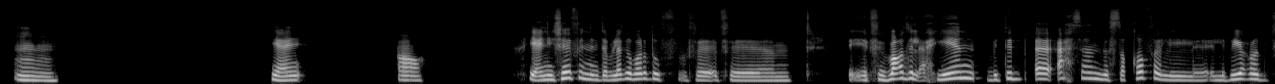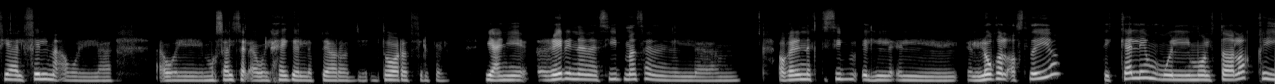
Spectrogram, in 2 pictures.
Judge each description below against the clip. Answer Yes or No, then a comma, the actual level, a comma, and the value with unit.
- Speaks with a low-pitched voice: No, high, 205 Hz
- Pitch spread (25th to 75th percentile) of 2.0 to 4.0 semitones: No, average, 4.4 semitones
